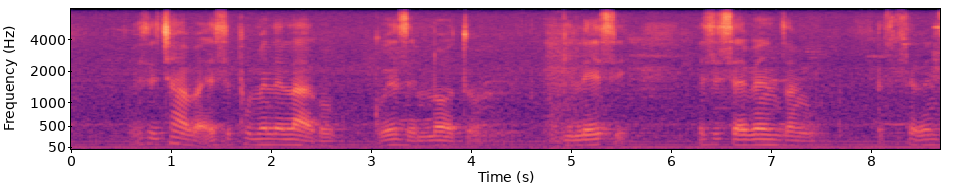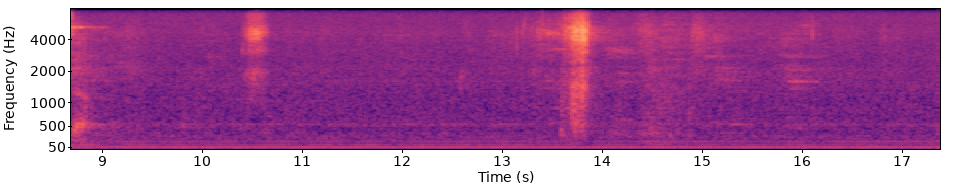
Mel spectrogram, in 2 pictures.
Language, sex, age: South Ndebele, male, 20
